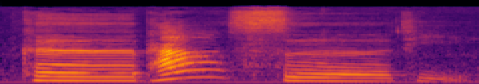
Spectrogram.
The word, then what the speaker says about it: capacity: no watch me again capacity capacity can you see some weak vowels there some reduced vowels our first first and third the first the first and the third right the first and the third syllables are weak right so two are clear pat and t the second and third and then fourth but the first and third are weak capacity capacity capacity right how does that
